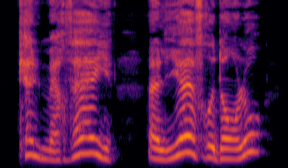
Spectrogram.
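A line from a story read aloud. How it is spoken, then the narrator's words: Woman exclaiming. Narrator (French): s'écria la femme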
